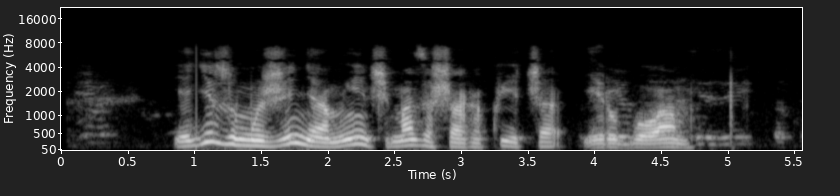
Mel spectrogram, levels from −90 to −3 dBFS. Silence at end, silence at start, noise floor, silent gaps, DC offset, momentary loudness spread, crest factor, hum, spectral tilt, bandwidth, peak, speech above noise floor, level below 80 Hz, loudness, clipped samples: 0.15 s; 0.85 s; -61 dBFS; none; under 0.1%; 17 LU; 16 dB; none; -6.5 dB/octave; 7.2 kHz; -8 dBFS; 38 dB; -64 dBFS; -23 LUFS; under 0.1%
